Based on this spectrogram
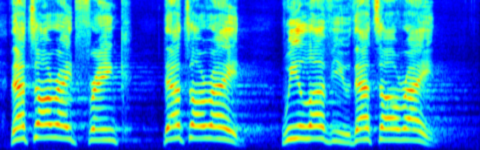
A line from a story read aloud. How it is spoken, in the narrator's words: someone from the back stands up and shouts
